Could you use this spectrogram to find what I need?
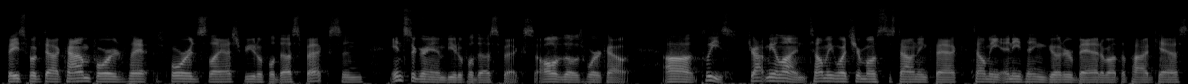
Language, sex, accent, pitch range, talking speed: English, male, American, 110-130 Hz, 195 wpm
